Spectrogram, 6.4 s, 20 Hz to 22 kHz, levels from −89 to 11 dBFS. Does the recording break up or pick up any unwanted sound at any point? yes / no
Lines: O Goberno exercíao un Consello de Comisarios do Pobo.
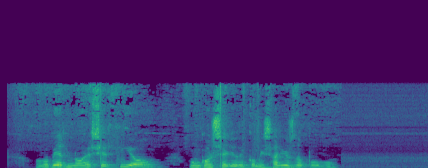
no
